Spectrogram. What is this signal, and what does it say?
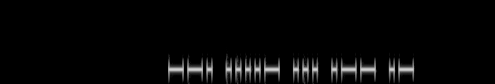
Morse code, heard as a keyed tone, about 25 wpm, 700 Hz. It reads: G4SWA
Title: DXCC-100 Call Signs - 5 Characters - Repeated 3x - 25wpm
